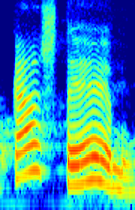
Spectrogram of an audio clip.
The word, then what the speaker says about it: castelo: Qual a sílaba mais forte, segundo ano dessa palavra? Ó, qual é a sílaba que demora mais na boca da pró? Castelo, castelo. A sílaba mais forte é a sílaba té, tá bom? Como essa sílaba que tem um som do U não é uma sílaba forte, eu coloquei a letra O, tá bom?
